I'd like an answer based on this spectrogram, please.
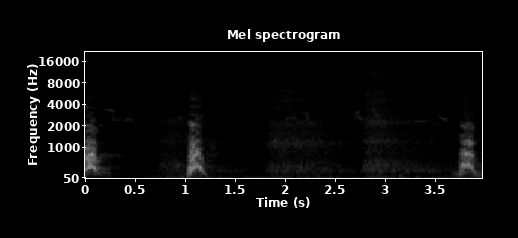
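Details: Mother dog and puppies in a playful outdoor toy battle; three sharp barks, widely spaced, with quiet gaps and faint chirping in the background.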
